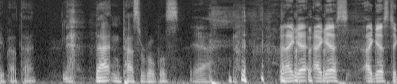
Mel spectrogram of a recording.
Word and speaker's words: Robles: Robles? I think the locals, Robles. Robles. Yeah. That's how the locals say Robles.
